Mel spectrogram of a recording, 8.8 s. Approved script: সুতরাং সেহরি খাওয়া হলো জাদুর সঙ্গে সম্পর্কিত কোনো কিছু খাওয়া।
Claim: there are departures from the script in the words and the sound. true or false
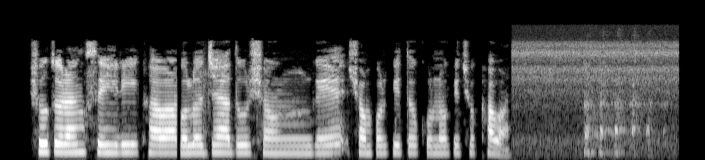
true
